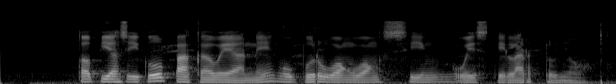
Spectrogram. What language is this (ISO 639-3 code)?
jav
